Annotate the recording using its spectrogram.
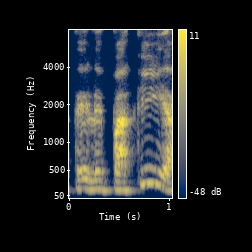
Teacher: Vocal cerrada la I, vocal abierta la A. En telepatía la I suena con más fuerza. Por eso presenta hiato acentual.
